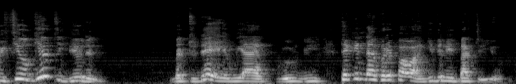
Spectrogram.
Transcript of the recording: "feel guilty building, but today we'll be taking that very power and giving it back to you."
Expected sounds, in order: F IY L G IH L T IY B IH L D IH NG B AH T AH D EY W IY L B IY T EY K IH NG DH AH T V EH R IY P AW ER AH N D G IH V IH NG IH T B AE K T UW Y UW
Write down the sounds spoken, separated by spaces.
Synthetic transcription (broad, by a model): F IY L G IH L T IY B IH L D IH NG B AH T AH D EY W IY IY T EY K IH NG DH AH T V EH R IY P AW ER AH N G IH V IH NG IH T B AE K T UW Y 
